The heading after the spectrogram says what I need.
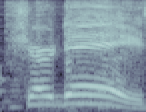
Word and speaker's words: Sade: How the heck do you pronounce that? Sade, Sadie, Sad, or Saw? It's pronounced Sade.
